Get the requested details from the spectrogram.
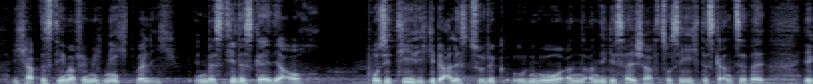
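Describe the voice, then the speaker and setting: Medium in pitch and fairly level in intonation, a man speaks in a plain, everyday voice. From Bavarian Swabia, southern Germany. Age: 40s. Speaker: martial arts school founder and entrepreneur. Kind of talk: interview conversation.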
